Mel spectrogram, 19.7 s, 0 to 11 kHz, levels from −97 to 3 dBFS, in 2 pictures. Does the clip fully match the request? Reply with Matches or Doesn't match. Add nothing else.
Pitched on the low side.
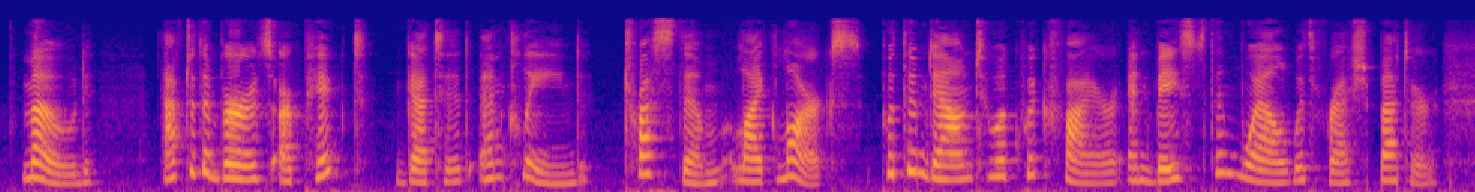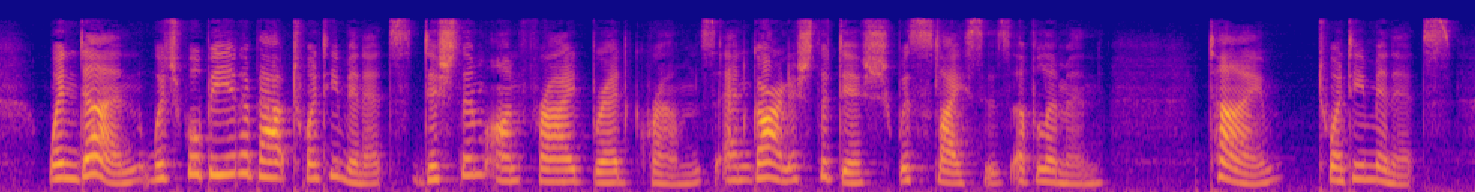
Doesn't match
